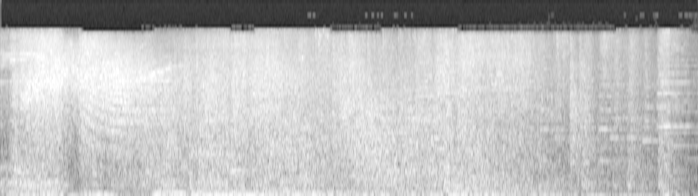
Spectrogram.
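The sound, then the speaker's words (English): A massive rocket fired from a tracked crawler blasts into a village camp. It lands as a loud, sustained roaring explosion with a deep rumbling low end that slowly fades, and a short burst breaks out near the end. “Another soldier fires a shoulder-mounted rocket launcher. Villagers scramble for cover. Kane flicks switches inside the crawler and fires another massive rocket into the camp.”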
